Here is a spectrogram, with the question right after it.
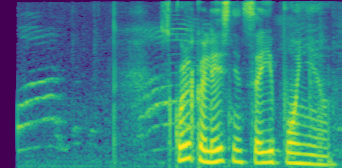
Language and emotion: Russian, neutral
